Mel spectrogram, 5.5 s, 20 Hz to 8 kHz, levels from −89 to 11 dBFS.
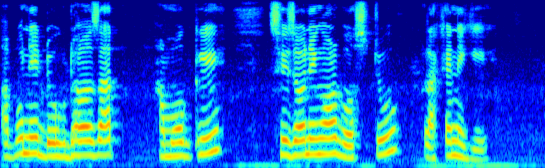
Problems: none marked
